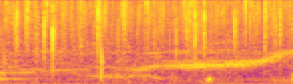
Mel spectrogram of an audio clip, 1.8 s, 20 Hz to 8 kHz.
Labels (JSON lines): {"label": "biophony", "recorder": "SoundTrap 300"}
